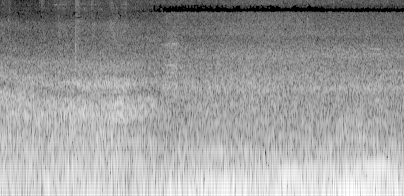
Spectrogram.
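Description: Downtown street traffic: cars driving past with a steady low rumble and tyre noise. A swell comes about a second in, and the rumble grows louder in the second half.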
